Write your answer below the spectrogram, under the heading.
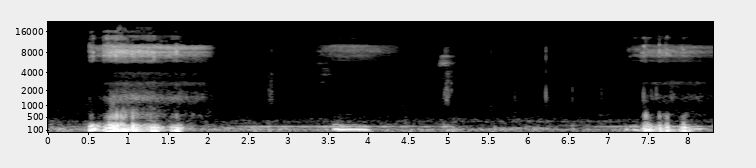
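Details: Shiba Inu asleep after a day at the dog run, snoring in low rumbling bursts near the start and end, with a softer snort in between and quiet pauses of breathing.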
